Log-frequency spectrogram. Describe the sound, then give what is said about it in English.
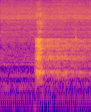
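A large dog-like creature lets out a single loud bark that starts abruptly after a quiet moment, its tone lingering and fading over the following second. “Sorry, I don't speak dog, spider, thing.”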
